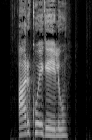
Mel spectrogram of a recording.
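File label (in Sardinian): "Arcu De Chelu", Sardinian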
